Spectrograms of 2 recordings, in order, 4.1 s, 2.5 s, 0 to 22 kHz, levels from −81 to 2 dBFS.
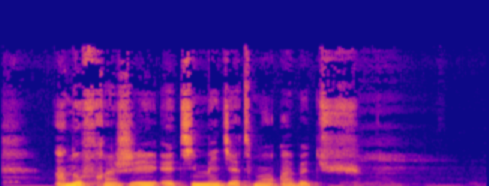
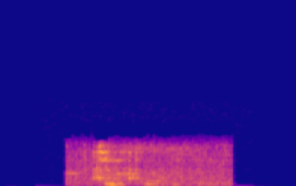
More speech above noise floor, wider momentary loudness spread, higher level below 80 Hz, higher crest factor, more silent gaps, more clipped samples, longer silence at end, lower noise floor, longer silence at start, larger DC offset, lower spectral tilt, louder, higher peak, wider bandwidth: second, 31 dB vs 41 dB; second, 12 LU vs 18 LU; first, -48 dBFS vs -58 dBFS; about the same, 18 dB vs 22 dB; neither; neither; first, 0.85 s vs 0.55 s; second, -49 dBFS vs -67 dBFS; second, 0.05 s vs 0.55 s; neither; second, -3.5 dB/octave vs -5 dB/octave; first, -18 LUFS vs -23 LUFS; first, -2 dBFS vs -6 dBFS; first, 17 kHz vs 9.8 kHz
